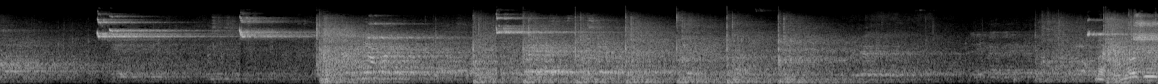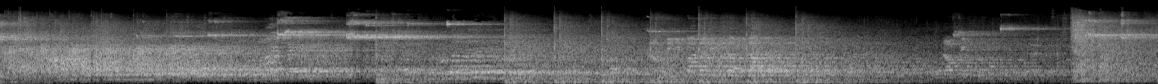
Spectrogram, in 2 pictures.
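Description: Sneakers squeak sharply on a hard court floor, echoing in a large hall.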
